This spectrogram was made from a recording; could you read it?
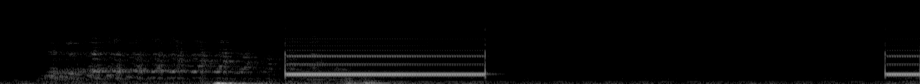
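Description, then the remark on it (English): Brief laughter gives way to a phone call ringing out: a loud, steady electronic ring tone lasting about two seconds, a quiet pause, then the ring starting again. “We can call her.”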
